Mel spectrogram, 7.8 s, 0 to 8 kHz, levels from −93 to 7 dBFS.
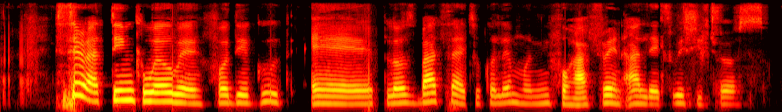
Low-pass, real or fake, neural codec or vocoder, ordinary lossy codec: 7.2 kHz; real; none; AAC, 32 kbps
